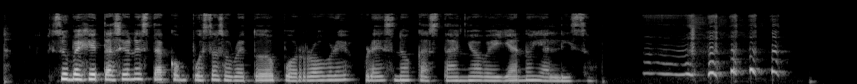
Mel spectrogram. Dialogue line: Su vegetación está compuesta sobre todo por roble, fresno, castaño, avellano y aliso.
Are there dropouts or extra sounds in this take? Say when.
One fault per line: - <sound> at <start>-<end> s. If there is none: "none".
- laugh at 6.4-8.0 s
